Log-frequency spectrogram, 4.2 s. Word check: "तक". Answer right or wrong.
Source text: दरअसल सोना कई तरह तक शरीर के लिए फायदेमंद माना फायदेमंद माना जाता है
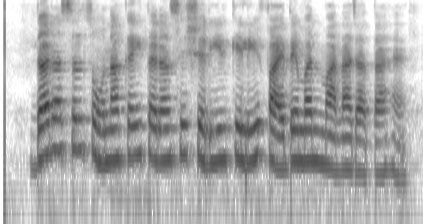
wrong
